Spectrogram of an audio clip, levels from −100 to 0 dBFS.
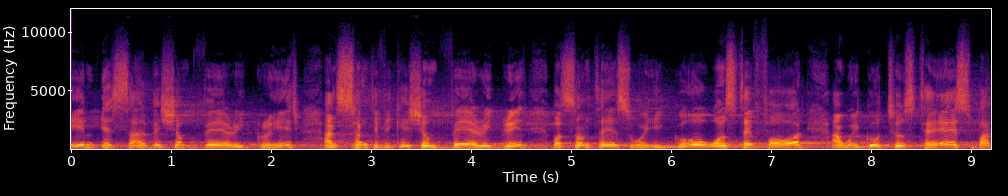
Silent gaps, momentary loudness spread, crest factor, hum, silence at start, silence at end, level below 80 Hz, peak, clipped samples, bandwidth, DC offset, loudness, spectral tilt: none; 8 LU; 16 dB; none; 0 s; 0 s; -72 dBFS; -6 dBFS; under 0.1%; 8.6 kHz; under 0.1%; -22 LUFS; -6.5 dB/octave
